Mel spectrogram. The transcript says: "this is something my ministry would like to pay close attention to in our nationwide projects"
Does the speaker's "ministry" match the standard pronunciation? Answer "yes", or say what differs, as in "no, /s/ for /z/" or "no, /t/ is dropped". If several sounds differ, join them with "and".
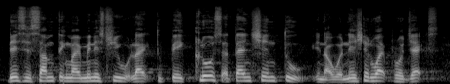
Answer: yes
